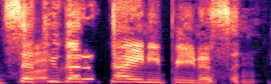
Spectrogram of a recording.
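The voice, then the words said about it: Imitated Jewish Boston accent. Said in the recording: “he's got like a Jewish Boston accent.”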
